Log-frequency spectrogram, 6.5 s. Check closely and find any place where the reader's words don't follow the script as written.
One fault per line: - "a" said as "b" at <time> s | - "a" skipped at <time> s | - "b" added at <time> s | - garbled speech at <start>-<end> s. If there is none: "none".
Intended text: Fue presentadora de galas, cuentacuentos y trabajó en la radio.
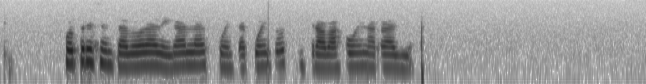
none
